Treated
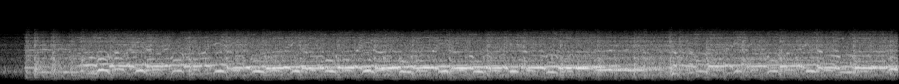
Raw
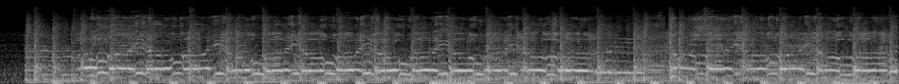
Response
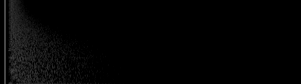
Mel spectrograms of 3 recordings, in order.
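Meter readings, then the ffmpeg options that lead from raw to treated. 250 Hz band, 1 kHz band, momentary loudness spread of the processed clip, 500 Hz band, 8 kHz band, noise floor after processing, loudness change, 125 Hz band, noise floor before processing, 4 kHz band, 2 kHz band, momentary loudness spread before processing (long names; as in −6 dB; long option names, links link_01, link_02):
below −10 dB, +12.5 dB, 5 LU, +4.0 dB, below −25 dB, −22 dBFS, +8.0 dB, below −40 dB, −28 dBFS, +3.5 dB, +9.5 dB, 4 LU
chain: -filter_complex "[0:a]aecho=1:1:1.8:0.51,asplit=2[link_01][link_02];[link_02]aeval=exprs='(mod(10.6*val(0)+1,2)-1)/10.6':channel_layout=same,volume=-9dB[link_03];[link_01][link_03]amix=inputs=2:normalize=0,asplit=6[link_04][link_05][link_06][link_07][link_08][link_09];[link_05]adelay=163,afreqshift=48,volume=-6dB[link_10];[link_06]adelay=326,afreqshift=96,volume=-13.7dB[link_11];[link_07]adelay=489,afreqshift=144,volume=-21.5dB[link_12];[link_08]adelay=652,afreqshift=192,volume=-29.2dB[link_13];[link_09]adelay=815,afreqshift=240,volume=-37dB[link_14];[link_04][link_10][link_11][link_12][link_13][link_14]amix=inputs=6:normalize=0,highpass=frequency=330:width_type=q:width=0.5412,highpass=frequency=330:width_type=q:width=1.307,lowpass=frequency=3000:width_type=q:width=0.5176,lowpass=frequency=3000:width_type=q:width=0.7071,lowpass=frequency=3000:width_type=q:width=1.932,afreqshift=120,volume=6dB"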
